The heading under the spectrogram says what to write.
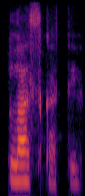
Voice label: "laskati" Bosnian Croatian Serbian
